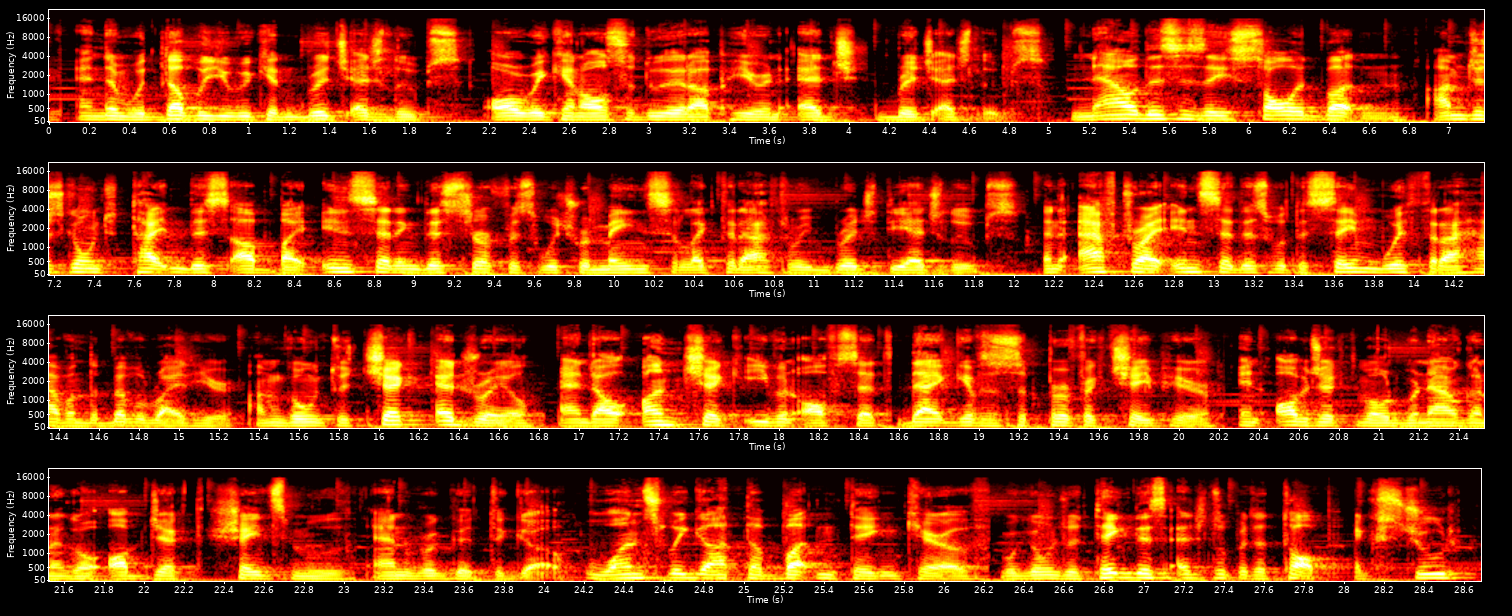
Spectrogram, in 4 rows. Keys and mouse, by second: 0.0 ctrl+z, 0.5 w, 2.1 z, 2.7-3.6 drag, 3.9-4.5 drag, 4.7-5.7 middle drag, 5.0 Tab, 6.1-6.4 middle drag, 6.8 z, 7.4-8.0 middle drag, 8.9 i, 12.0 ctrl+z, 12.5 i, 16.2-17.8 drag, 18.3 middle click, 19.0 Tab, 19.0-19.5 middle drag, 19.8 middle drag, 20.0 a, 20.1 a, 20.2 middle click, 20.5 Tab, 21.3 Tab, 21.9-22.4 drag, 22.7 Tab, 22.9-24.0 middle drag, 24.1 ctrl+s, 25.4 shift+middle drag, 25.8 click, 27.4 middle click, 28.0 e.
